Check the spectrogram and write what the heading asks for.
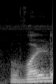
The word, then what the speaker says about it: world: वर्ल्ड में बच्चों are silent है, इसको वर्ल्ड बोलते हैं हम, वर्ल्ड।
